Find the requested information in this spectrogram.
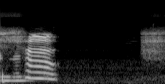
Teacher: হা হা হ। হ্যাঁ, হ হাটা মোটা করে হবে, দাবিয়ে বলতে হবে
